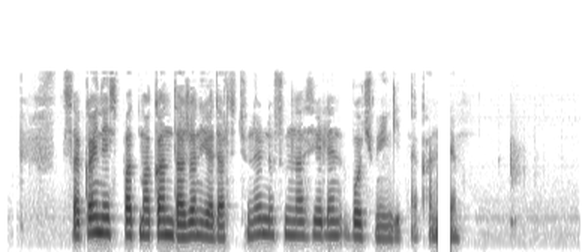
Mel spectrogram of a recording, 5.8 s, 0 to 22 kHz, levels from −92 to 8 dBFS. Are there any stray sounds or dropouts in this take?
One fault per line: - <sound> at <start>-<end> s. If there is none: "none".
- dropout at 4.4-4.5 s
